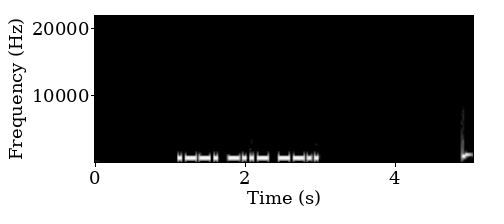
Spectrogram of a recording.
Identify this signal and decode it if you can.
Morse code, heard as a keyed tone, about 25 wpm, 700 Hz. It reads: PXZ
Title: USA Call Sign Postfixes - 3 Letters 25wpm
